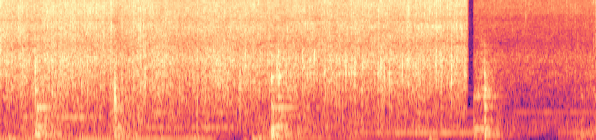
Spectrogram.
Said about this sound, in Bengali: রসুনটা খুব ভালো করে কষিয়ে নিয়েছে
